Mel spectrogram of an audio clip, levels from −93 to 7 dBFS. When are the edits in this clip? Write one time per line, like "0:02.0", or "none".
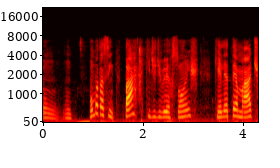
0:01.5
